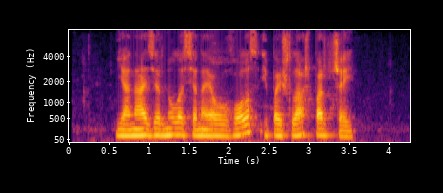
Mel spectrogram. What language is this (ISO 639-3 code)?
bel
